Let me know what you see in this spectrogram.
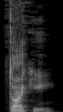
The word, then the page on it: dykey: Australian English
